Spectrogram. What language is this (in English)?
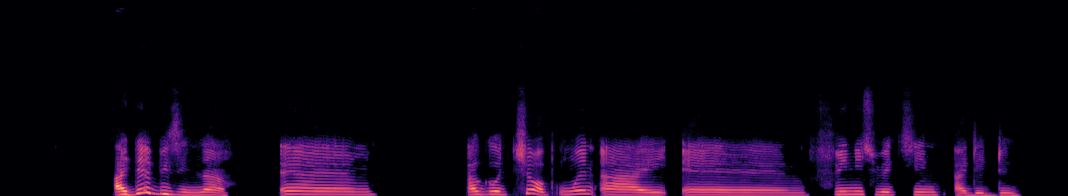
Nigerian Pidgin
